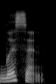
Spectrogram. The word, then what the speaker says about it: listen: right, and oh yeah, that really sneaky T in the word listen. The moment you start looking for them, you'll see these patterns pop up everywhere.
